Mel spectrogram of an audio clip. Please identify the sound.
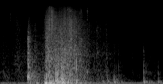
bag down 4
Can be used as a body hit possibly.
bag, body-hit, impact, rucksack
